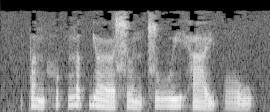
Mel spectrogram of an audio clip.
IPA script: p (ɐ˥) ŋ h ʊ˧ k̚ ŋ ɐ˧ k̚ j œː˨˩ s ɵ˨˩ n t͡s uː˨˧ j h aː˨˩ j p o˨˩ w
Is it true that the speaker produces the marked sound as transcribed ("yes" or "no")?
no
